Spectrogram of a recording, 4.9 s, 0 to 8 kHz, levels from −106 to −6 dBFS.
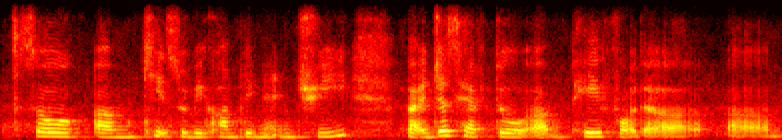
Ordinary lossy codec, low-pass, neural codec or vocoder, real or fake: Opus, 16 kbps; 7.2 kHz; none; real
